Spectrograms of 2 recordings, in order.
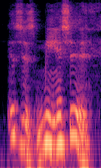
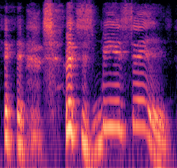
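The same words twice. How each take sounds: First: Said in the usual way. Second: Slow laugh through it. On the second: Retold or imitated. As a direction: laugh it out, disbelief. Repeated laughing, stretched.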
